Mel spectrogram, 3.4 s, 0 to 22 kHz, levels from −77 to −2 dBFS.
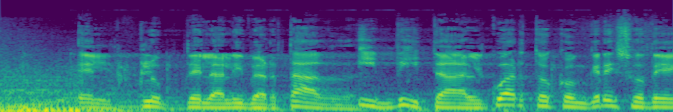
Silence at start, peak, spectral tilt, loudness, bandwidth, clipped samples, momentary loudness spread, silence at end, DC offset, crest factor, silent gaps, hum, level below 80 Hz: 0 s; -2 dBFS; -5.5 dB/octave; -14 LUFS; 13.5 kHz; under 0.1%; 3 LU; 0 s; under 0.1%; 12 dB; none; none; -22 dBFS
